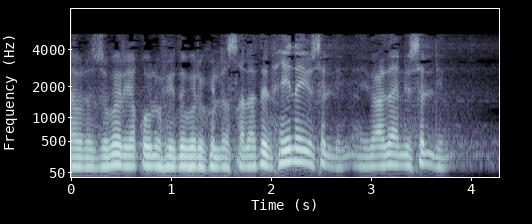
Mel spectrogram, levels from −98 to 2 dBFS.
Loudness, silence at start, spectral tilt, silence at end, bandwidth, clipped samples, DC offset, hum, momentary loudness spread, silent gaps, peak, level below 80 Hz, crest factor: -18 LUFS; 0 s; -12.5 dB/octave; 0.45 s; 5.4 kHz; under 0.1%; under 0.1%; none; 9 LU; none; -4 dBFS; -56 dBFS; 14 dB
